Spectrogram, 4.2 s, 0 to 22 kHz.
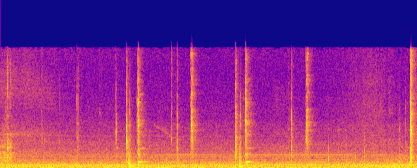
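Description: About seven sharp clicks and taps, irregularly spaced, from working the switches of a Palomar 90A linear amplifier and handling a hand microphone, over a steady low electrical hum.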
